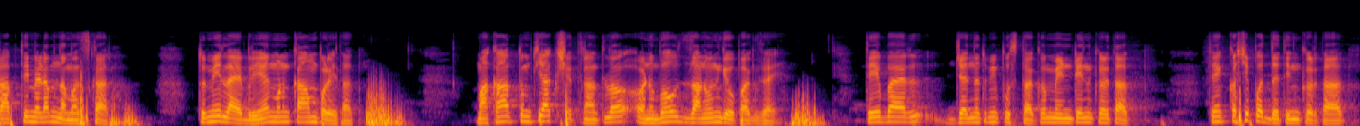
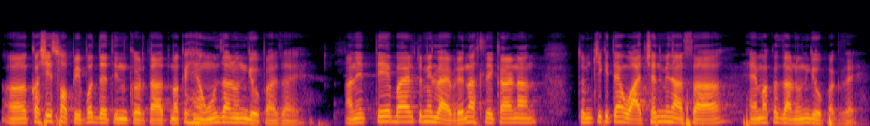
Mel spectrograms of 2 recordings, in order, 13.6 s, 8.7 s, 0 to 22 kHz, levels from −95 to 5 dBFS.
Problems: none marked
